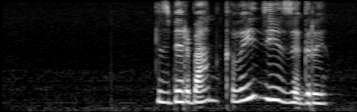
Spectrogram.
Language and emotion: Russian, neutral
